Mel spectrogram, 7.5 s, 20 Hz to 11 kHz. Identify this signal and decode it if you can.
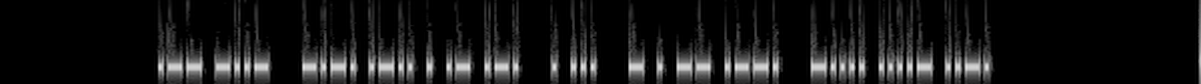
Morse code, heard as a keyed tone, about 40 wpm, 700 Hz. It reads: WX CLEAR ES TEMP 64F
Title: K1USN SST QSO Practice 40wpm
